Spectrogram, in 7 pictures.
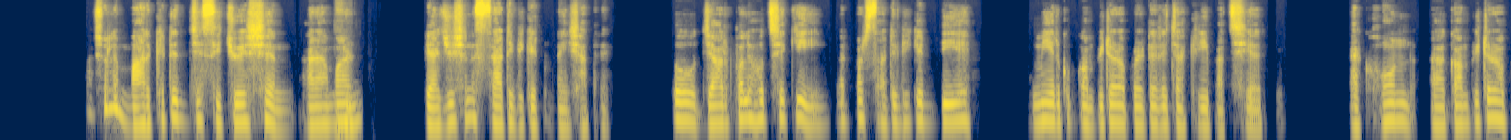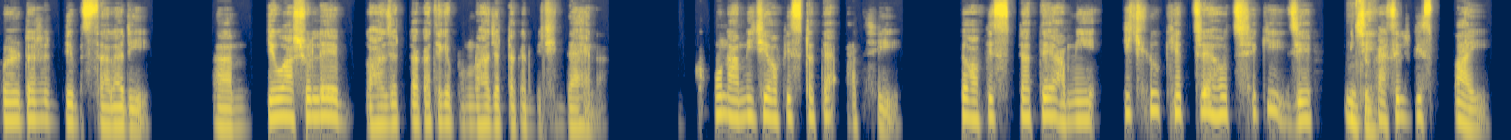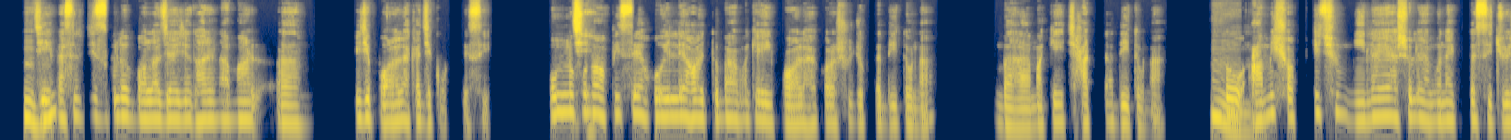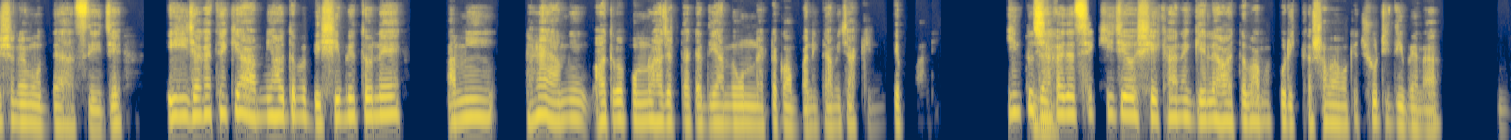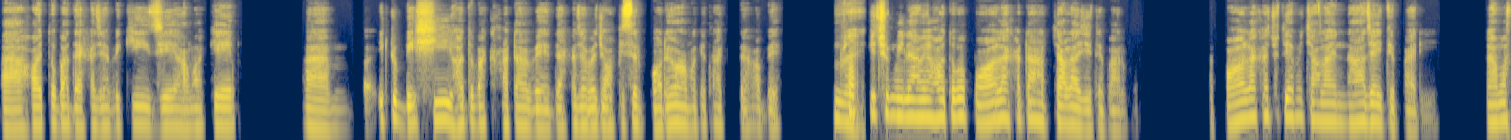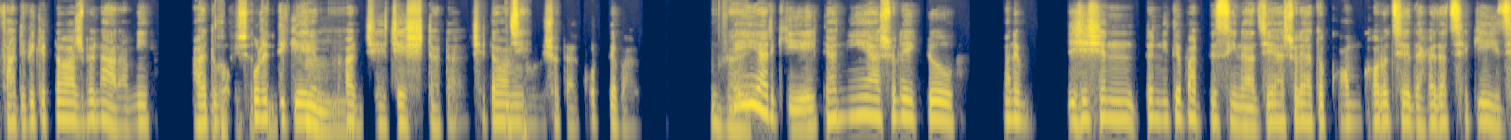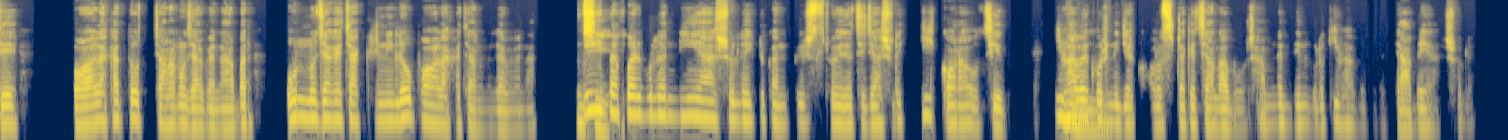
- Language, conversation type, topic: Bengali, advice, বাড়তি জীবনযাত্রার খরচে আপনার আর্থিক দুশ্চিন্তা কতটা বেড়েছে?
- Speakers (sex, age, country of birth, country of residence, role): male, 30-34, Bangladesh, Bangladesh, user; male, 30-34, Bangladesh, Germany, advisor
- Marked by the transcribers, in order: other background noise; tapping; unintelligible speech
